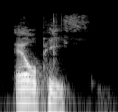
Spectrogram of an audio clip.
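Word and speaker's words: elpis (ἐλπίς): In the Greek, and I think I've got this in your notes, the word used for hope is elpis, E-L-P-I-S, just I's pronounced like a long E.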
